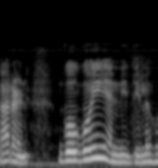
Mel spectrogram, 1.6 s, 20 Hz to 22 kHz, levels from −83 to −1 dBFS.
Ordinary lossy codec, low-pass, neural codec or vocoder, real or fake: none; none; codec, 16 kHz, 16 kbps, FunCodec, trained on Chinese and English, 50 frames a second; fake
